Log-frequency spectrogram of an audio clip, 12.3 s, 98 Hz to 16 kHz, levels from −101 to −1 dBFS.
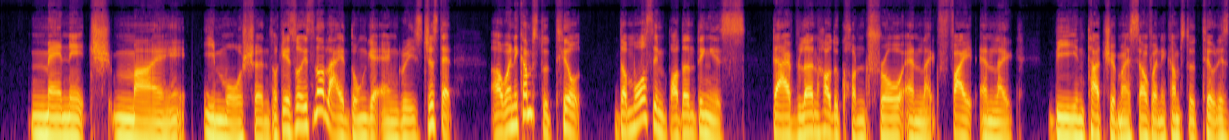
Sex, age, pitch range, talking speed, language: male, 20-39, 100-125 Hz, 235 wpm, English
